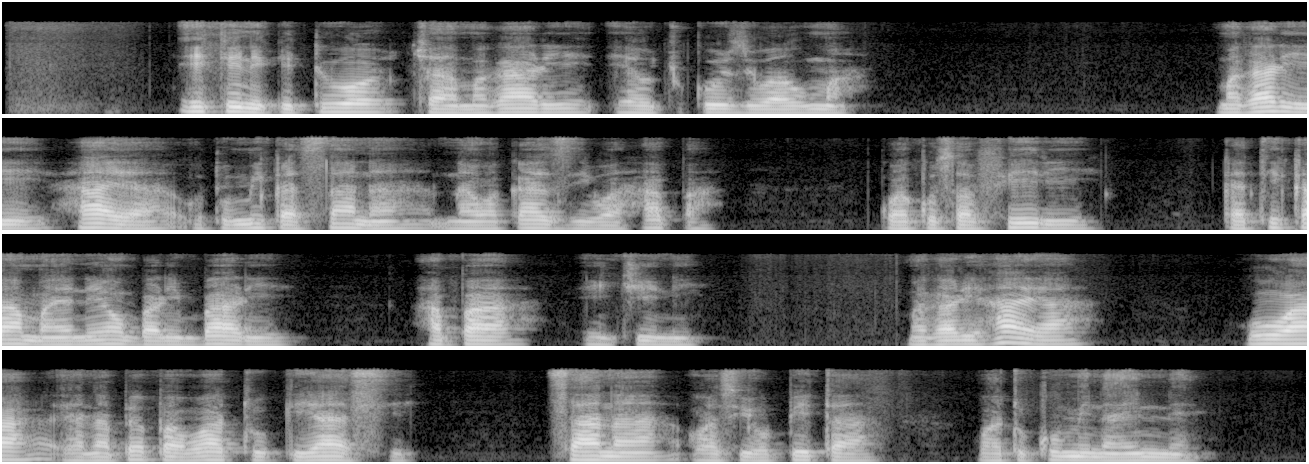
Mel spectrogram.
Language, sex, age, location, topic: Swahili, male, 50+, Nairobi, government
